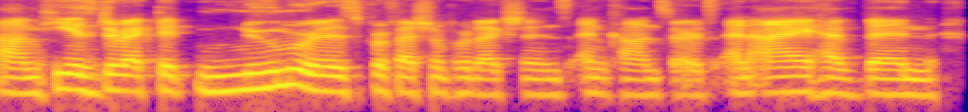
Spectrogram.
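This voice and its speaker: A man hosting an online festival conversation in an informal, halting way, speaking over a remote call. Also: mid-range voice, flat delivery. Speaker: host, festival producer.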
